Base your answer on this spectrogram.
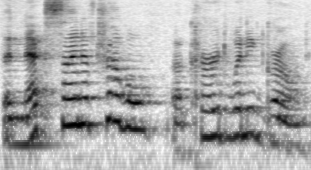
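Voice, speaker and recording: A woman reading a rhyming children's story aloud in an expressive, emphatic storytelling manner. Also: medium pitch, measured pace. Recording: echoey room, distant from the mic.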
